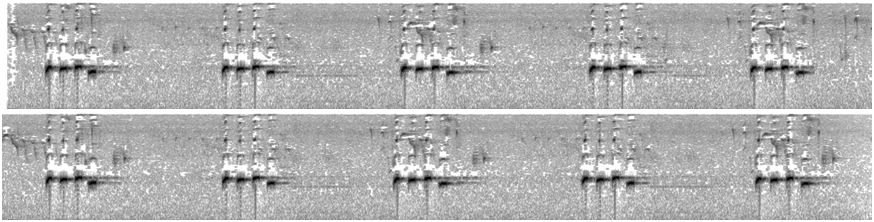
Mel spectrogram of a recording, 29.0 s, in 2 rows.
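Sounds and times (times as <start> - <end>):
bird song of clear whistled notes: 0.6 - 1.7, 3.6 - 4.8, 6.6 - 7.8, 9.8 - 10.9, 12.4 - 13.6, 15.2 - 16.3, 18.2 - 19.3, 21.0 - 22.2, 24.2 - 25.3, 27.0 - 28.4.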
